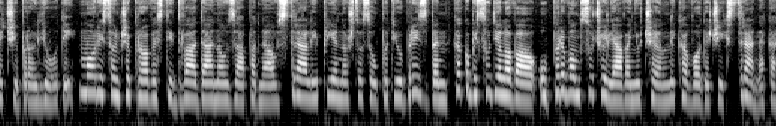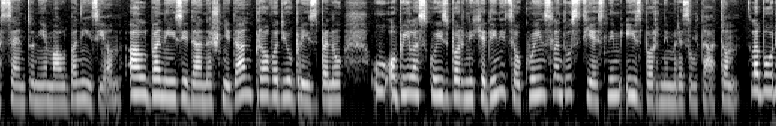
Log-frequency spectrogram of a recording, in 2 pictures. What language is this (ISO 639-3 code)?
hrv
